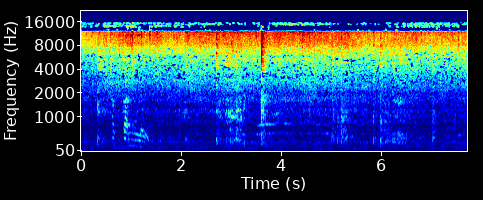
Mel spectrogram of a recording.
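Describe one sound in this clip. A metal spatula scrapes and clinks in a wok.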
